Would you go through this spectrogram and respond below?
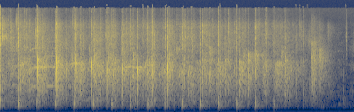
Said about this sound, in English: So let's have a round of applause for all of them.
